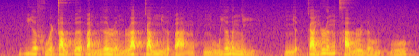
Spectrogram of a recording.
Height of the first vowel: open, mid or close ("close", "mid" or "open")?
close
